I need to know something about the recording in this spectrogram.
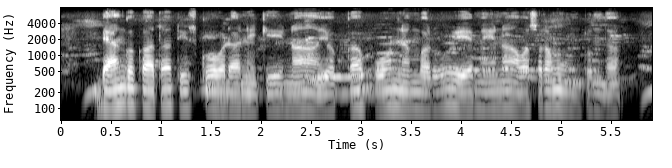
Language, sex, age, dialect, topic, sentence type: Telugu, male, 18-24, Central/Coastal, banking, question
